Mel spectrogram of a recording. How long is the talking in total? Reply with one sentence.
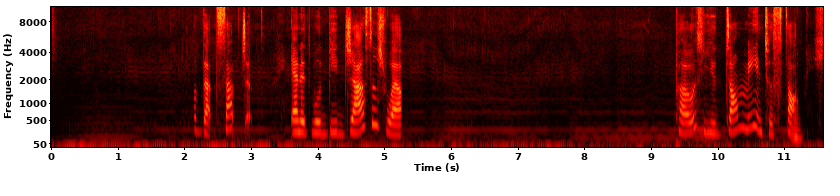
The talking can be heard for 5 seconds in total.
